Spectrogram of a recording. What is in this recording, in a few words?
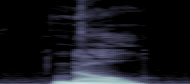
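"null", American English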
